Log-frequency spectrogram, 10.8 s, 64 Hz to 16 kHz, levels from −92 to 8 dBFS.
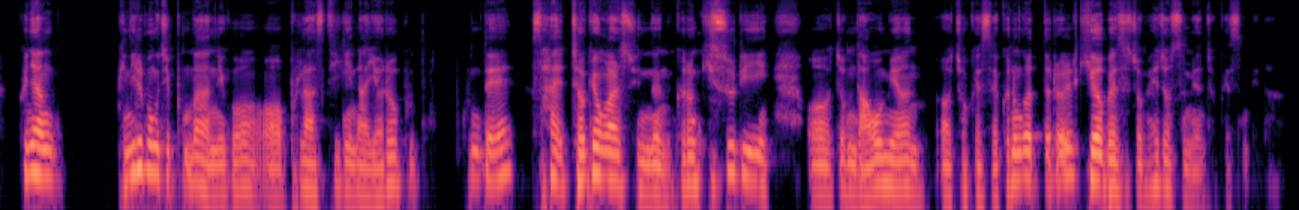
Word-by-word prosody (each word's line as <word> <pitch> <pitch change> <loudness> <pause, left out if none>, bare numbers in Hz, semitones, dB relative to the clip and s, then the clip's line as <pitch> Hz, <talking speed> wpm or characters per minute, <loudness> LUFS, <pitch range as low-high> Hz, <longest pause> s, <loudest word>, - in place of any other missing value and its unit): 그냥 165 -3 +4 0.5
비닐봉지뿐만 165 -5 +1
아니고 105 +1 -1 0.3
어 95 -1 -2
플라스틱이나 110 -3 -3
여러 125 +7 -2
군 130 - -16 0.4
군데에 150 +3 -1 0.2
사용 150 -6 0
적용할 145 0 +5
수 130 -2 -2
있는 105 -4 0
그런 130 0 -1
기술이 140 -1 +3 0.3
어 105 -1 -2
좀 110 +2 -4
나오면 115 +2 +1
어 105 -2 -3
좋겠어요. 100 -1 -4
그런 140 +6 +1
것들을 150 +1 +2
기업에서 125 -7 +3
좀 110 -1 -6
해 - - -2
줬으면 95 -8 -4
좋겠습니다. - - -14
125 Hz, 365 characters per minute, -23 LUFS, 105-145 Hz, 0.5 s, 적용할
